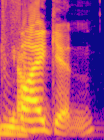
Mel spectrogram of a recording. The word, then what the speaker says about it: Vigan: It is pronounced Vigan. Vigan, not vegan. Like the dietary thing, by the way.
